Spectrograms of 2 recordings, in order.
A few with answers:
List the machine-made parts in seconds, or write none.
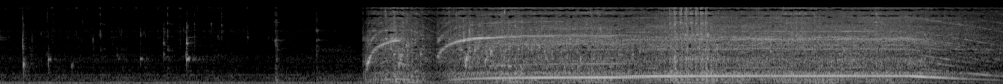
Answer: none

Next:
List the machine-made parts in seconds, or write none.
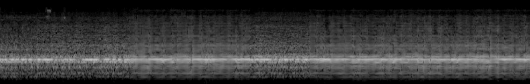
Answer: 1.3-2.5 (vocoder, BigVGAN v2); 3.1-5.3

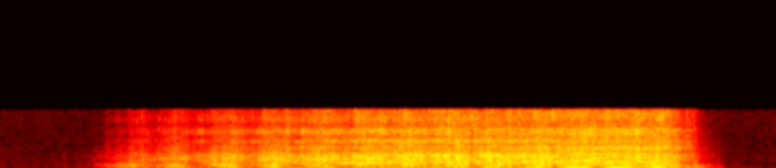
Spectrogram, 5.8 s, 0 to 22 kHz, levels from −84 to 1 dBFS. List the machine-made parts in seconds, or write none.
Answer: none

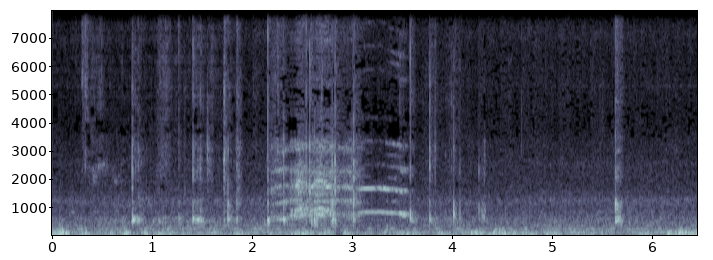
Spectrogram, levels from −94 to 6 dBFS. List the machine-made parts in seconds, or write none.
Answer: 0.0-1.9 (vocoder, Vocos)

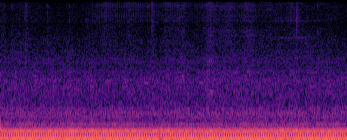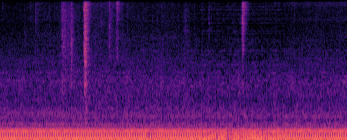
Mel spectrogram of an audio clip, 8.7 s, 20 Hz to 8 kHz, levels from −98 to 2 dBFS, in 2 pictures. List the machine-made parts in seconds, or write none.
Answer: 6.8-7.9 (vocoder, WaveNeXt)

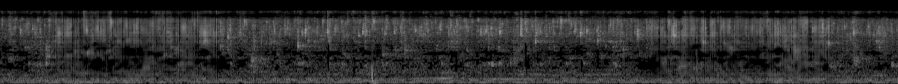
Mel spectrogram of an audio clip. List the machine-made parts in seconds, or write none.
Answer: 0.5-2.2 (vocoder, BigVGAN v2); 6.5-8.3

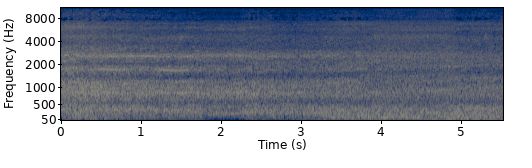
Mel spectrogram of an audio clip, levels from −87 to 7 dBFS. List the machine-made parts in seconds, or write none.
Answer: 1.8-2.3 (autoencoder, DAC-VAE); 3.9-4.9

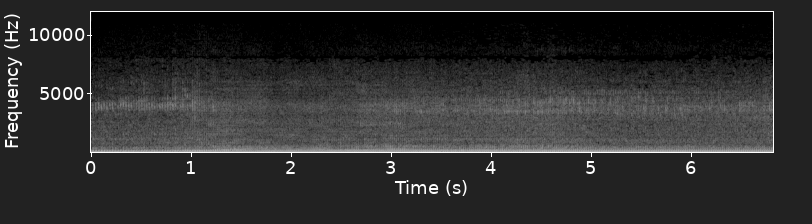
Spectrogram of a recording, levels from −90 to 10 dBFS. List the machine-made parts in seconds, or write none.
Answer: 1.0-3.5 (codec, SNAC)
